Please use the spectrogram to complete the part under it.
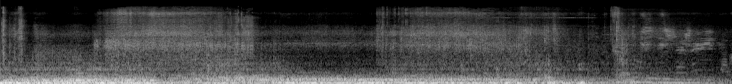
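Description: A rushing whoosh swells and fades away.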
